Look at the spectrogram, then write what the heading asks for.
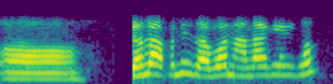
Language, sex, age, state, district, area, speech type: Assamese, female, 45-60, Assam, Dhemaji, urban, conversation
